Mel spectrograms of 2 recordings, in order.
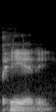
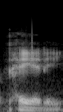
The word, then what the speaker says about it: piety: For example, in this dialogue, he's trying to find out the definition of piety, or piety. You can pronounce it either way.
